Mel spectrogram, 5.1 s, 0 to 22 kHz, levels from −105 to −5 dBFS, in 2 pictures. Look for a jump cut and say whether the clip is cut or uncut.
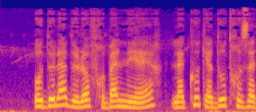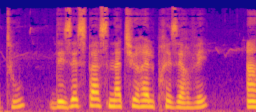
cut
